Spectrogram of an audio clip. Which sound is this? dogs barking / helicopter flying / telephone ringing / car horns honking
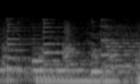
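dogs barking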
